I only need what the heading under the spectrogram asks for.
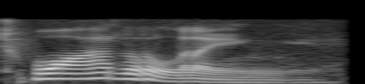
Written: twaddling

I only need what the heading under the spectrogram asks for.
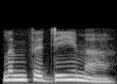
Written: lymphedema

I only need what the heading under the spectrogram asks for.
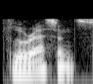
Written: fluorescence

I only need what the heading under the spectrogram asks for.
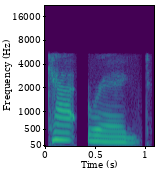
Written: cat-rigged

